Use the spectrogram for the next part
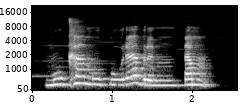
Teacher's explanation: Mukha. Kha is Mahaprana here. Next ka is Alpaprana. So please be careful not to interchange.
